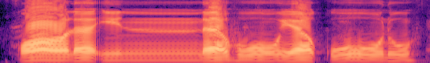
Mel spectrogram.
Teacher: pada lafal qo kita panjangkan bunyi qo sepanjang dua harakat karena pada lafal qa ada bacaan Mad Thobi'i yaitu qnya bertemu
